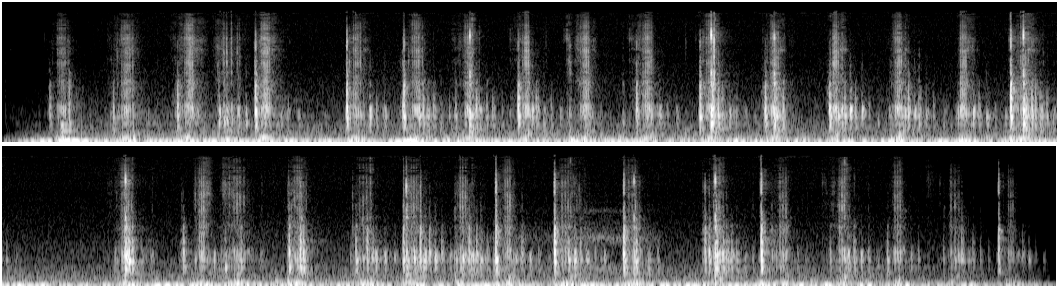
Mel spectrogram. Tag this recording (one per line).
computer
mouse
scrolling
